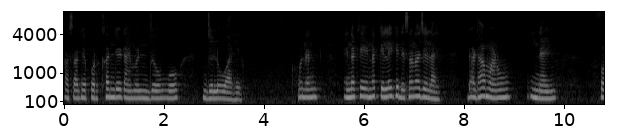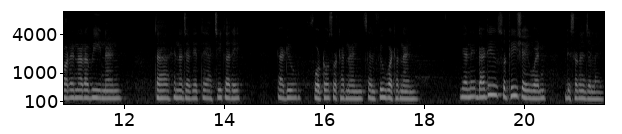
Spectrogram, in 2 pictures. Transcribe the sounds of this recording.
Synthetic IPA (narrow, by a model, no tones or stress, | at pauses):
ɐsãɲd͡ʑepʊɾkʰənɪ̆d͡ʑeːʈaːɪmənɪ̆d͡ʑoːʊɦo | d͡ʑɪloaːɦeː | hʊnənɪ̆ | ɪnə̆kʰeːɦɪnə̆kɪlekʰeːɗɪsəɽ̃ə̆d͡ʑeːlaːɪ | ɗaːɖʱamaːɳ̤̃u | ĩːnd̪aːɦɪnɪ̆ | fɔːɾənɐɾəbiĩːnd̪aːɦɪnɪ̆ | t̪ɐɦɪnə̆d͡ʑɐɡet̪eɐt͡ɕikɐɾe | ɗaːɖʱijũfoːʈoːzʋɐʈʰənd̪aːɦɪnɪ̆sɛːlfijũʋɐʈʰə̃nd̪aːɦɪnɪ̆ | jaːnẽɗaːɖʱisʊʈʰiʃɐjũɦəɪnɪ̆ | ɗɪsəɽ̃ə̆d͡ʑeːlaːɪ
